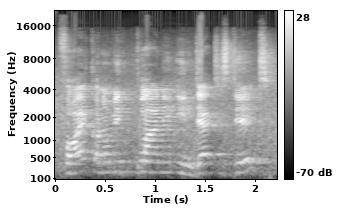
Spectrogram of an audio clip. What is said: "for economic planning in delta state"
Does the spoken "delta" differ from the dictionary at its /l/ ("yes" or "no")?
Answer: yes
